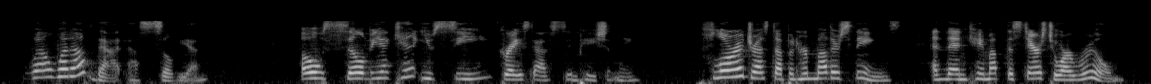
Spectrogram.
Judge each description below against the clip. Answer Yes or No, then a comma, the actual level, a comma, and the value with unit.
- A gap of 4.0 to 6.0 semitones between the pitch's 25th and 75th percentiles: Yes, average, 4.4 semitones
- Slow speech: No, average, 155 wpm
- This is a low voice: No, very high, 260 Hz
